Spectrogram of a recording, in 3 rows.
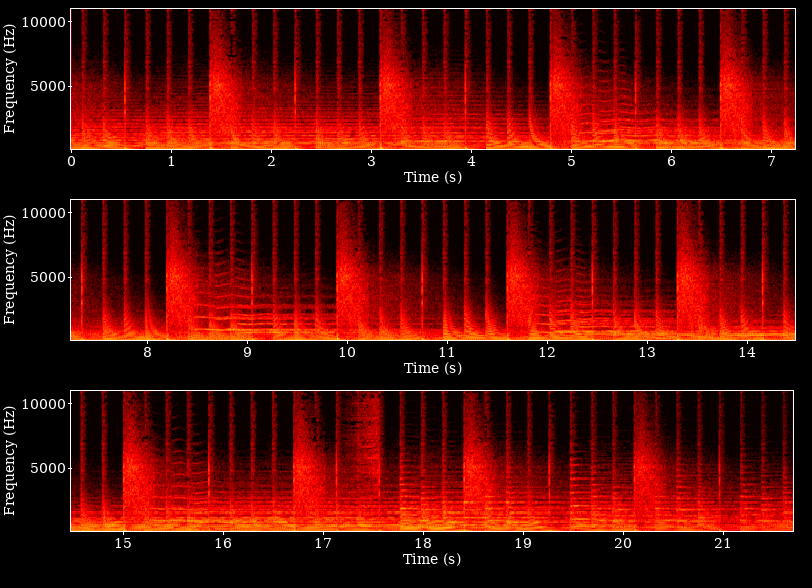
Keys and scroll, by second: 0.1 n, 0.6 a, 1.3 KP_Decimal, 7.2 shift+e, 15.6 KP_0, 15.7 KP_0.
